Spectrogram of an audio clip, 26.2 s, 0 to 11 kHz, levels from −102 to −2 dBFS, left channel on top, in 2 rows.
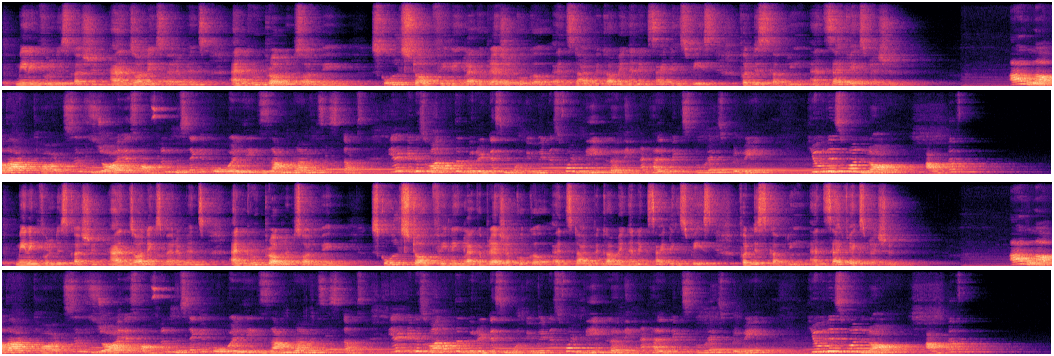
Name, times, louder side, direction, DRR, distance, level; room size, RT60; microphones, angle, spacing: voice 1, 0.2-4.2 4.6-11.2, right 2 dB, 35° right, 3 dB, 0.8 m, -25 dB
voice 2, 12.6-17.6 17.9-22.7 23.2-24.4 24.7-25.1, left 1 dB, 10° left, -1 dB, 1.0 m, -22 dB
sound 1, 12.8-23.6, left 3 dB, 25° left, 0.6 m, -38 dB
4.9 x 4.2 x 5.5 m, 1.5 s
head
